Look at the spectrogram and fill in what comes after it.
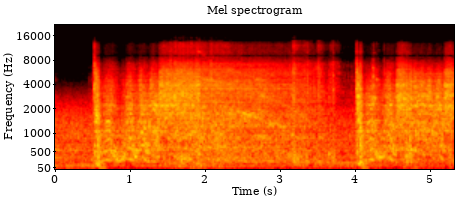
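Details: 1974 GMC Grand Sierra 3+3 dually with a 454 big block and TH400, sat for years on a farm, good spark confirmed: two cranking bursts about three seconds apart. It tries to fire but never settles into a steady run.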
